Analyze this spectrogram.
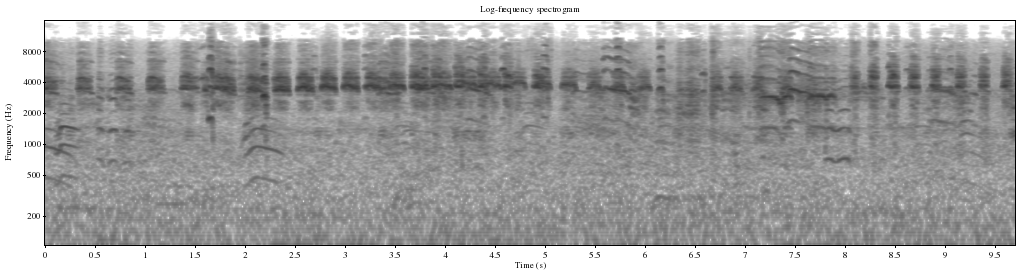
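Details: Chorus from a tern colony on a small island thick with tall grass, where the young birds now fly: continuous harsh, scratchy calls from many birds, with short, falling, squeaky notes mixed in.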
